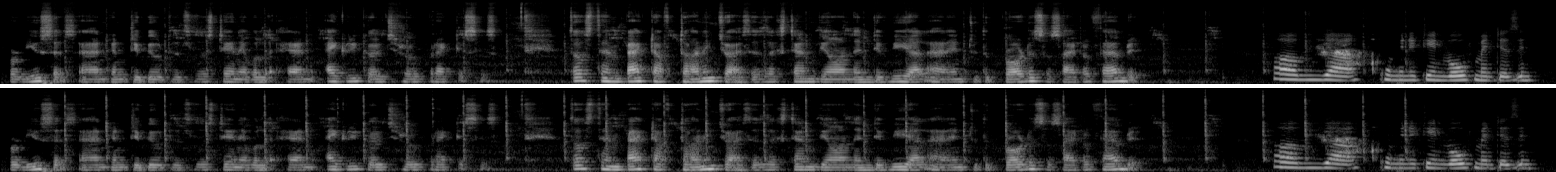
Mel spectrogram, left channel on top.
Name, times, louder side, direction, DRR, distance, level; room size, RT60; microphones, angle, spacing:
voice 1, 0.0-11.4 13.2-13.6, left 1 dB, 50° left, 1.4 m, -32 dB
Tick-tock, 0.6-3.8 4.0-8.8 9.0-9.2 9.6-10.2 10.5-14.5, right 11 dB, 70° right, 0.5 m, -45 dB
sound 1, 1.4-12.2, left 3 dB, 80° left, 3.4 m, -55 dB
voice 2, 12.7-13.6 13.8-15.3, left 3 dB, 20° left, 0.4 m, -29 dB
7.9 x 6.7 x 3.2 m
head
